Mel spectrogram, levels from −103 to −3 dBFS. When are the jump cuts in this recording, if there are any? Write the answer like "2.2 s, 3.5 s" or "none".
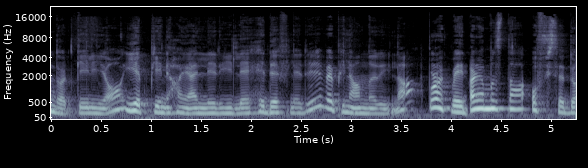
4.2 s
